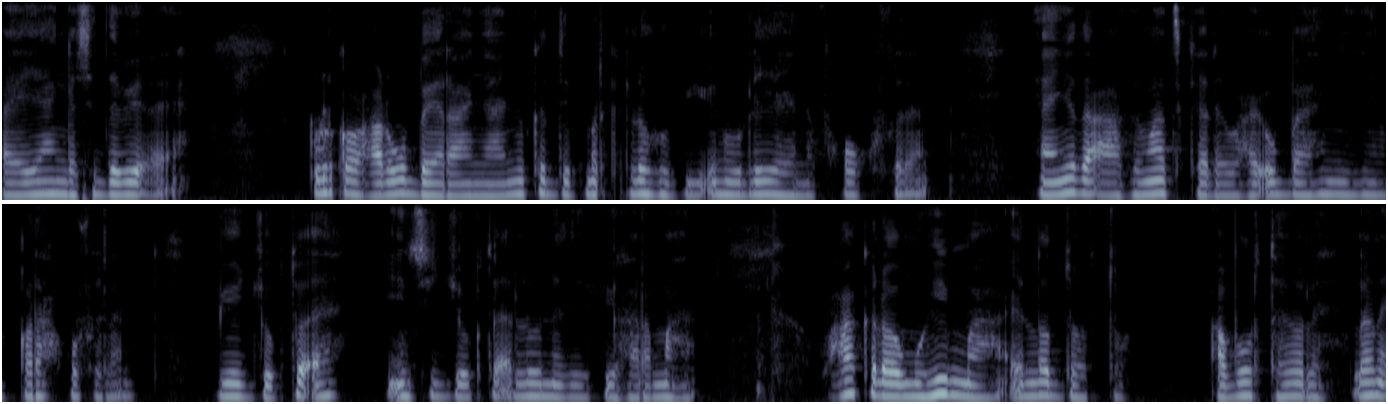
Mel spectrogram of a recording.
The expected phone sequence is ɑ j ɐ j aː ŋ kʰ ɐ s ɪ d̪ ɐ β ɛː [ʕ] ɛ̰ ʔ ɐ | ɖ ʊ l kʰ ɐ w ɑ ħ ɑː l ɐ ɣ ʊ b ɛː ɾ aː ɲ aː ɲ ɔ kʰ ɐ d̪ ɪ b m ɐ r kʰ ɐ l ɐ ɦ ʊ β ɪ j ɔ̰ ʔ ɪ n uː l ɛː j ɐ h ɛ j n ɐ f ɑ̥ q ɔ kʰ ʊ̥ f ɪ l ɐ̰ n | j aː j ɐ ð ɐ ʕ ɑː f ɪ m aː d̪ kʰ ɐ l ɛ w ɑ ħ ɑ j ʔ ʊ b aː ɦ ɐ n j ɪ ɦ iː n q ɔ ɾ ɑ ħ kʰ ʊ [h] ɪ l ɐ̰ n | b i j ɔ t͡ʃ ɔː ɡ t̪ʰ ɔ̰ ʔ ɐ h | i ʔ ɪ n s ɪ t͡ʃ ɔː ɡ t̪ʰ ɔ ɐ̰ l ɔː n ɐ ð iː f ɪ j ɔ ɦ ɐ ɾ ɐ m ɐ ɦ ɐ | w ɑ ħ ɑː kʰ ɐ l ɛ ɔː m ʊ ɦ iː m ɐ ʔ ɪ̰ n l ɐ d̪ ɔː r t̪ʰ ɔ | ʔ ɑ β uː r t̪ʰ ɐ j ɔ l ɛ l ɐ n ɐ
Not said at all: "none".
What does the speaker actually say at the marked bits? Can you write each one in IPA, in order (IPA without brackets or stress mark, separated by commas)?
ʕ, f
